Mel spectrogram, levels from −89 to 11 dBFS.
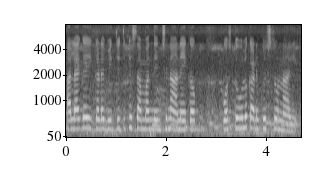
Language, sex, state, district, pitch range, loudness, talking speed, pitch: Telugu, female, Telangana, Mahabubabad, 240-265 Hz, -14 LUFS, 100 wpm, 255 Hz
